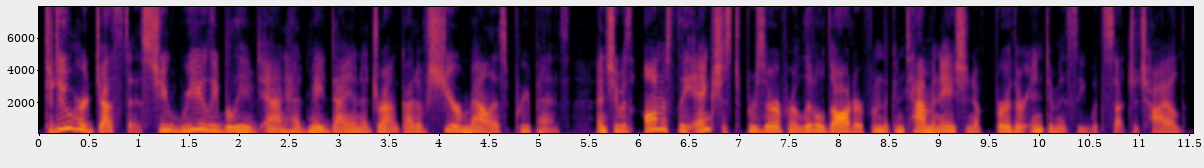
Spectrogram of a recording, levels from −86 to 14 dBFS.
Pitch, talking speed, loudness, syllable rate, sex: 235 Hz, 190 wpm, -18 LUFS, 5.8 syllables/s, female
